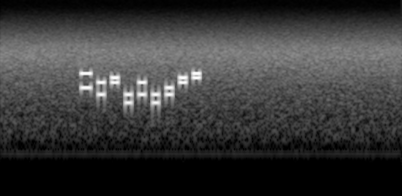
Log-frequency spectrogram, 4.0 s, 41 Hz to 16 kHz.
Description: Multi-frequency trunk signalling (R1, as on North American trunks), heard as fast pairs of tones, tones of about 70 ms. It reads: KP 5015130 ST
